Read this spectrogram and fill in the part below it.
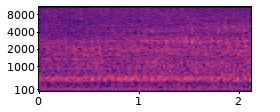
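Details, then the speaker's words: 2005–2008 Toyota Sienna van test-fired after spark plug change, engine shield still off: steady, even idle hum with no misses, stumbles or ticking; running smoothly. "here it is you can hear the engine running hopefully so smooth everything looks"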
